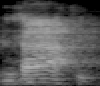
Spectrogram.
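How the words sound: The word is formed toward the front of the mouth. The speaker calls it wrong. "You see how you're forming it up here?"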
